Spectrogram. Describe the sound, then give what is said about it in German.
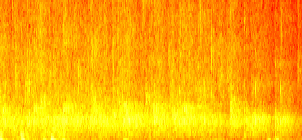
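A crowd applauds steadily, dense overlapping claps forming a continuous wash of sound at an even loudness throughout, with no voices rising above it. “Klatschen Sie ruhig.”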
